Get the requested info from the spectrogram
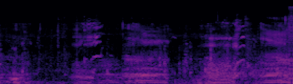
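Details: Newborn domestic piglets on a farm: soft grunts and short squeaky cries come irregularly through steady background noise, with a few rustles and bumps.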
